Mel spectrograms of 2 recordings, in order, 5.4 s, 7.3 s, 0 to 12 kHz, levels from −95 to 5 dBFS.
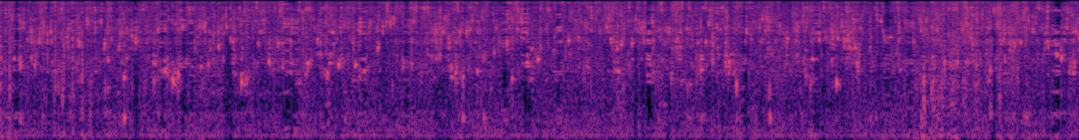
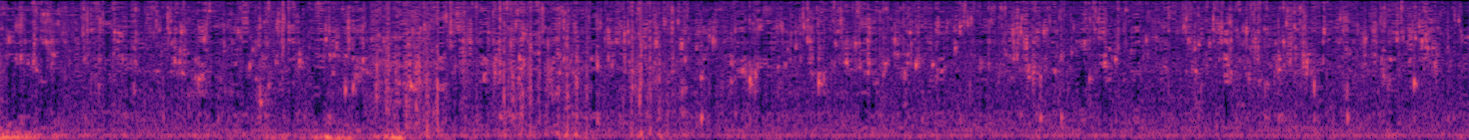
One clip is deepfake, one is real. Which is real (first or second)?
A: second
